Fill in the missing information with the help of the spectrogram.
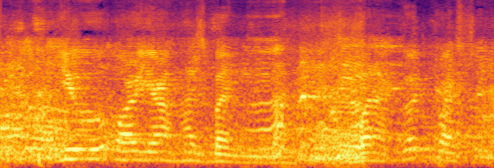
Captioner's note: audience laughing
